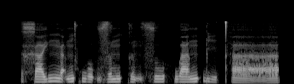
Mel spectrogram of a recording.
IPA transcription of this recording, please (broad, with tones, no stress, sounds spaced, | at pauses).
x a˨˦ j ŋ a̰˧˥ n k w o̰˧˨ w z ə˧ m k ə̰˧˨ n s u˧ h w a˨˦ n ɓ i˨˩ t̪ʰ aː˧˩˨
